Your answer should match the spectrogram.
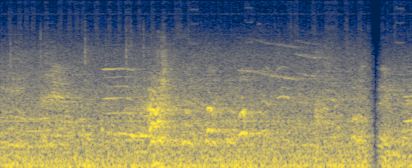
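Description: Street voices, with a dog yipping and whimpering in short high calls.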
